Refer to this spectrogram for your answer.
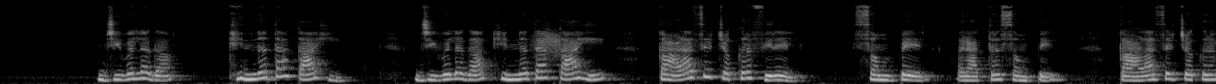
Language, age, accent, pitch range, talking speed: Marathi, 20-39, native, 205-260 Hz, 70 wpm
